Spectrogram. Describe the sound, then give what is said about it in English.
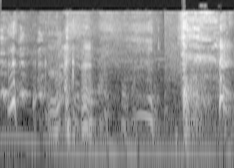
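Coughing and choking from a man, as if something is caught in his throat: a few harsh, rasping bursts mixed with strained voiced sounds and gasps, fairly loud throughout. “You're choking on a croissant?”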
